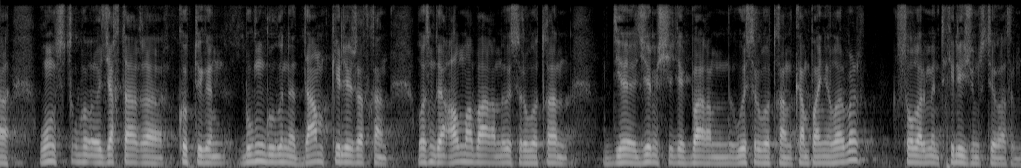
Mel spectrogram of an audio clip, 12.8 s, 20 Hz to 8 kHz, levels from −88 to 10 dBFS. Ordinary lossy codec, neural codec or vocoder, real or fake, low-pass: none; codec, 16 kHz, 8 kbps, FunCodec, trained on LibriTTS, 25 frames a second; fake; 7.2 kHz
